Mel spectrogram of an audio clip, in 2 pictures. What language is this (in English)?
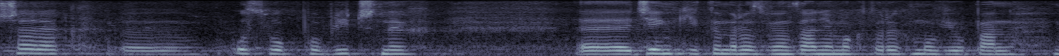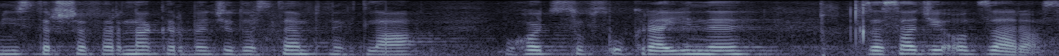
Polish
